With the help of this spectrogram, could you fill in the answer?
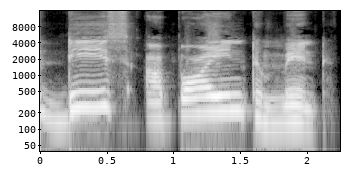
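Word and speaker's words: disappointment: जहां पास भी same word दो बार आएगा तो उसे सिंगल ही पढ़ा जाता है। जैसे यहां पास पी दो बार है। तो इसको सिर्फ पी ही पढ़ेंगे हम लोग।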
